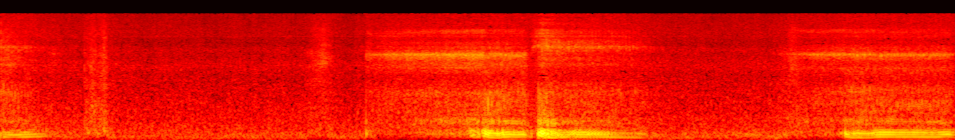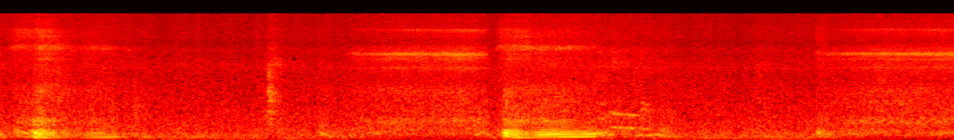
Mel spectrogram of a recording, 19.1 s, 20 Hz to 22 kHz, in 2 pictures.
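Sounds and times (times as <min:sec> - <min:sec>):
dog snoring: 0:00.0 - 0:00.6, 0:03.6 - 0:06.6, 0:07.8 - 0:10.9, 0:13.0 - 0:15.7, 0:17.7 - 0:19.0
dog snorting: 0:03.1 - 0:06.5, 0:07.9 - 0:10.8, 0:13.2 - 0:15.6.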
